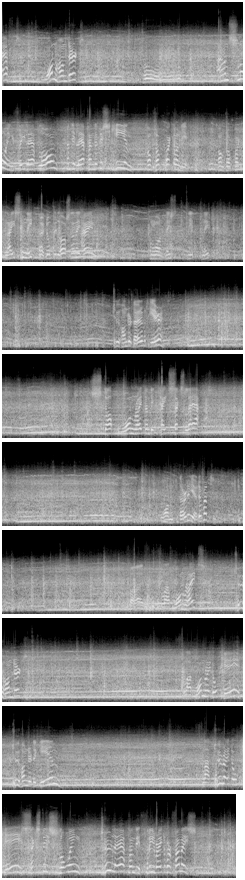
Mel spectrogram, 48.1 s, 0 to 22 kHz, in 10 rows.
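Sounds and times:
car engine at high revs: 0.0 - 48.0
gravel road noise: 0.0 - 48.0.

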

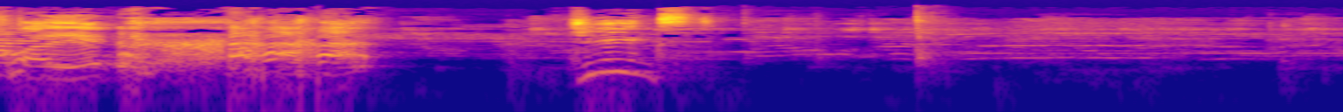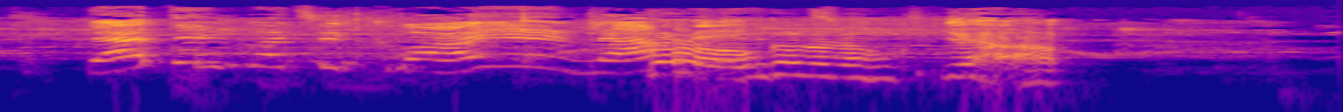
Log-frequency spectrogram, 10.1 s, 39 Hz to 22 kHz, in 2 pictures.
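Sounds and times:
quiet music with long notes: 0.0 - 10.0.

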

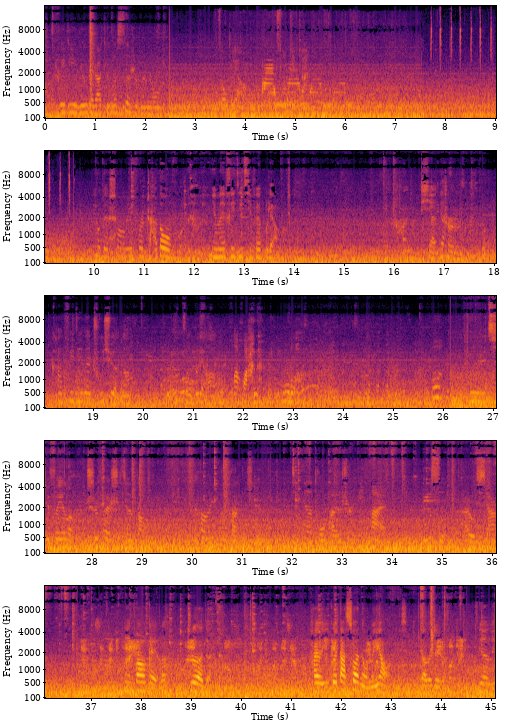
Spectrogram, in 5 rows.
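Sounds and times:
airliner cabin rumble: 0.0 - 45.0
faint voices: 36.6 - 45.0.

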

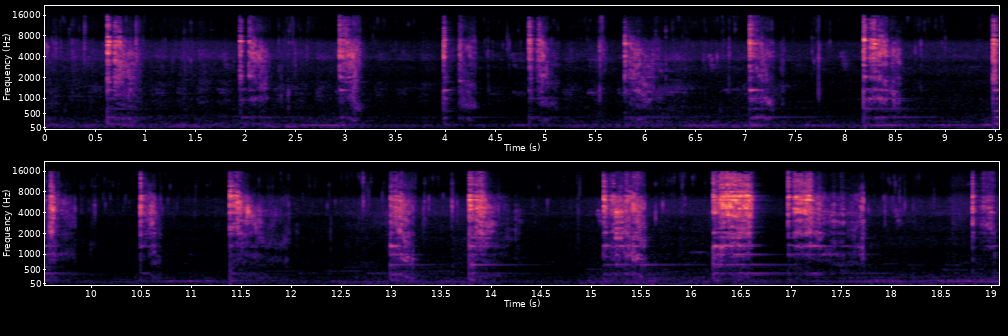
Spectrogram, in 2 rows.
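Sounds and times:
wooden spoon stirring thick stew: 0.0 - 19.0.

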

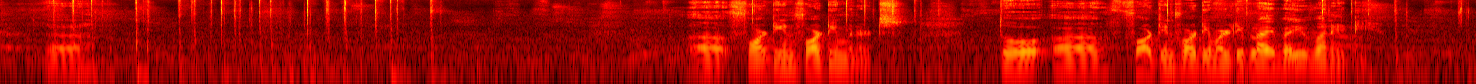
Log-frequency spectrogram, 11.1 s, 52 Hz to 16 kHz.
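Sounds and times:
typing on keyboard: 0.4 - 3.4, 5.6 - 7.0, 8.7 - 11.0.

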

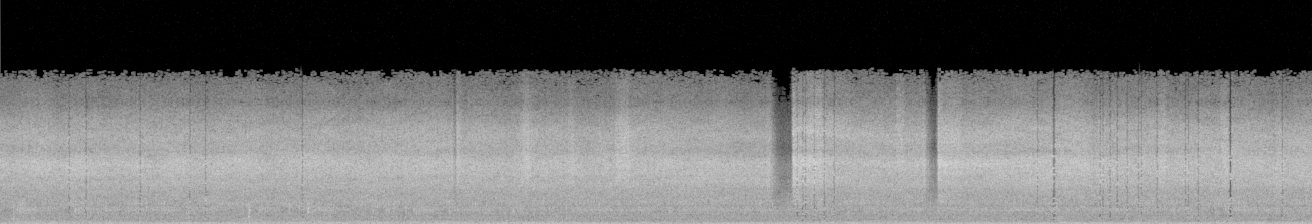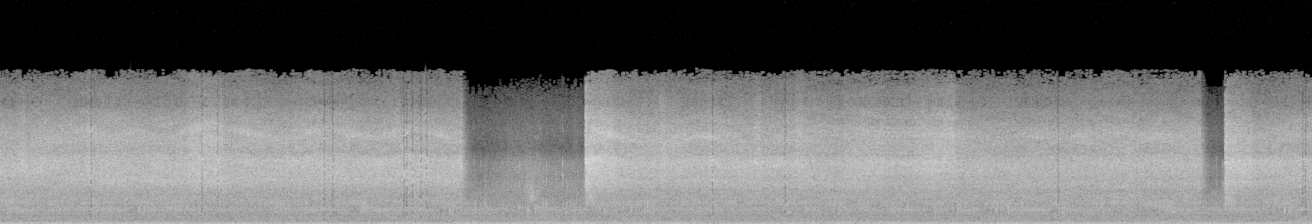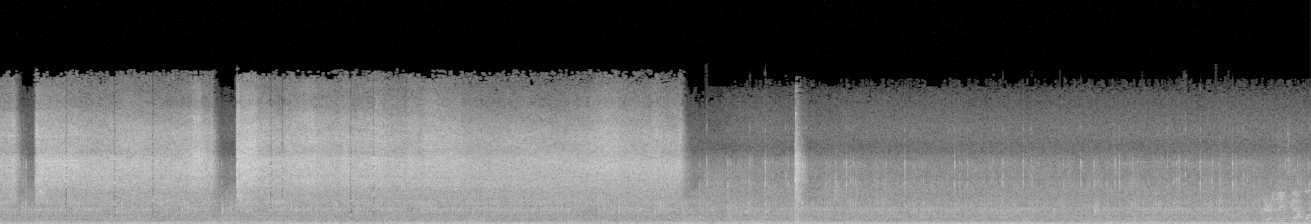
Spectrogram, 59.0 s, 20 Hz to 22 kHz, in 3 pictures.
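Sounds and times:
spray gun hissing: 0.0 - 26.8, 28.4 - 49.8
booth airflow rumble: 0.0 - 59.0.

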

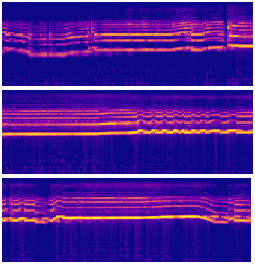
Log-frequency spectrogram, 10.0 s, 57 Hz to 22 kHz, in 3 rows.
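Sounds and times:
flute holding long note: 0.0 - 10.0.

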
